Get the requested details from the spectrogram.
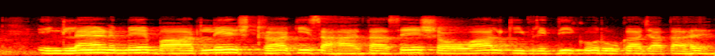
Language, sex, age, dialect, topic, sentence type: Hindi, male, 36-40, Hindustani Malvi Khadi Boli, agriculture, statement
